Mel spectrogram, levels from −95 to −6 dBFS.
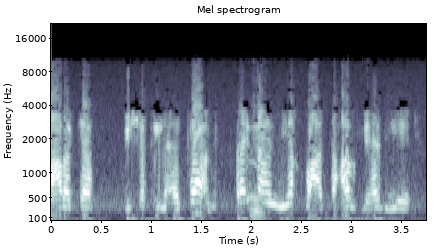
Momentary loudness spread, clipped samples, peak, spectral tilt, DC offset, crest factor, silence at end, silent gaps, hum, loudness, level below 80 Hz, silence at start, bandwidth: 7 LU; under 0.1%; 0 dBFS; -3.5 dB/octave; under 0.1%; 12 dB; 0.2 s; none; none; -13 LUFS; -42 dBFS; 0 s; 10.5 kHz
